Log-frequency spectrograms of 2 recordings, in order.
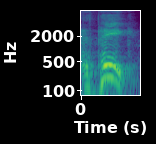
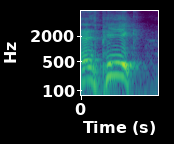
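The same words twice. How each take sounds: First: Said in the usual way. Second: High-pitched Irish take on "peak"; mock Irish accent. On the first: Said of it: "I'm like". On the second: Irish girlfriend repeating slang he misheard, "peak" in a high mock Irish accent. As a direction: imitate her Irish way of saying "peak", pitched up. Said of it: "did not sound like she said peak".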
